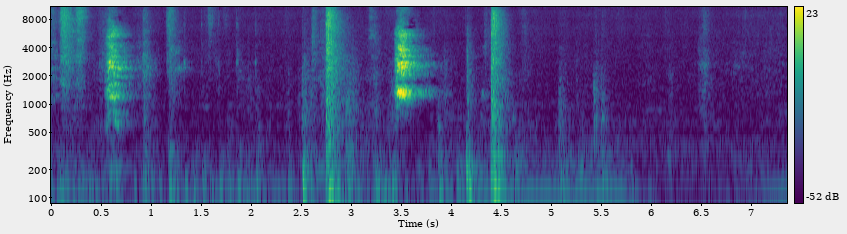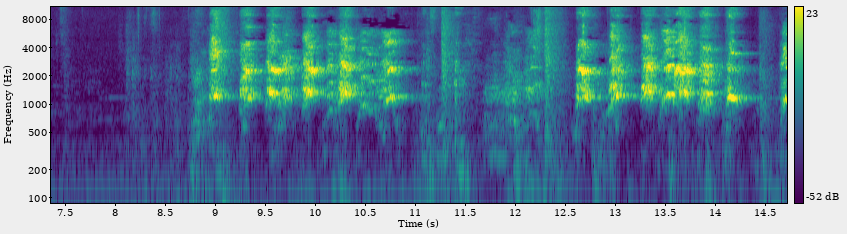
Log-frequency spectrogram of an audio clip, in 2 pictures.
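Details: Black male Shiba Inu puppy, born 30 January 2015, kept in a pet shop. A few sharp isolated sounds come first. From about nine seconds, bursts of rapid, high, yipping barks follow over a steady low hum.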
